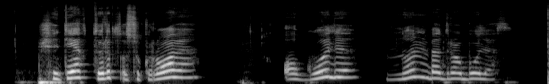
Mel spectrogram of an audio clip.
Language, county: Lithuanian, Kaunas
